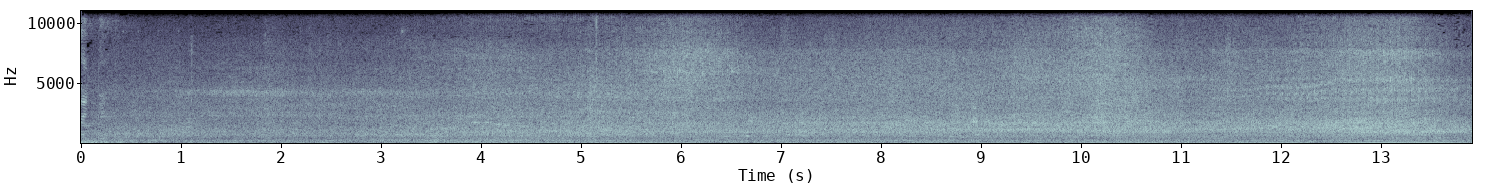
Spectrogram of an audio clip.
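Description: Cars drive past.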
